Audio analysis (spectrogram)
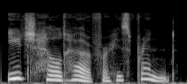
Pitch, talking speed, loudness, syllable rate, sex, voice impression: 195 Hz, 190 wpm, -17 LUFS, 3.6 syllables/s, female, very feminine, adult-like, slightly soft, slightly calm, elegant, slightly kind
